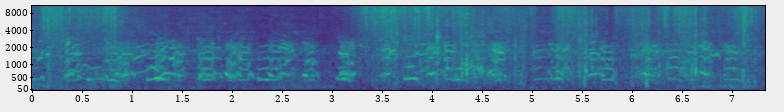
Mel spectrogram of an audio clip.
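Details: Segugio Italiano hound in hare hunting training in Evros, Greece, on 12 September 2018, giving rapid high yelping barks in overlapping bursts with short pauses between runs.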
